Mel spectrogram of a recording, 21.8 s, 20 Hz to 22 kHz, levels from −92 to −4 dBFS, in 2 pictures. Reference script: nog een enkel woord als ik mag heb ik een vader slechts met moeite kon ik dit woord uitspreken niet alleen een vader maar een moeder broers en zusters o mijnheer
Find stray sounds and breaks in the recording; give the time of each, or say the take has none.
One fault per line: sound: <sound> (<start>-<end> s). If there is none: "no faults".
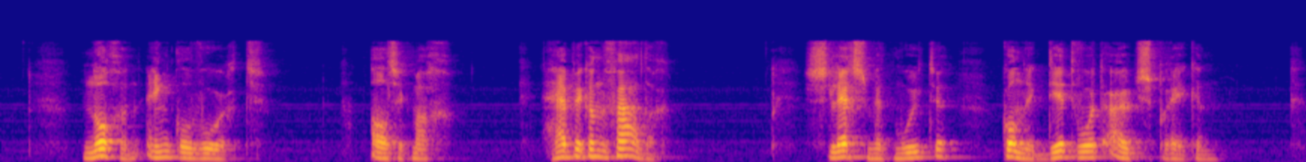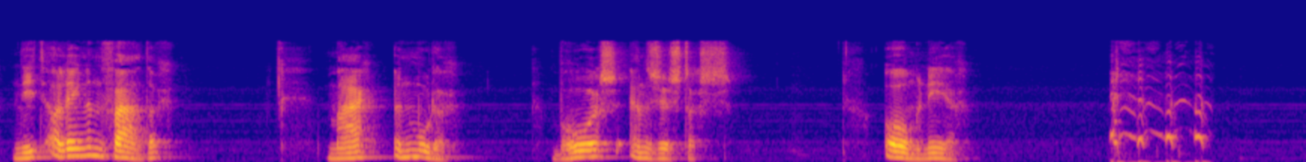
sound: laugh (20.1-21.0 s)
